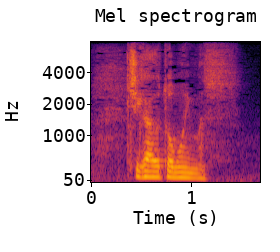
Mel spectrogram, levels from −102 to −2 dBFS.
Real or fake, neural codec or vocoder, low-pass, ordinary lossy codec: real; none; none; none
